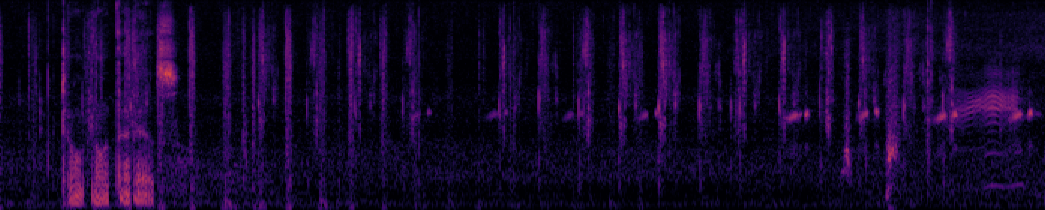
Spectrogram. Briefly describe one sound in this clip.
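Small footsteps patter quickly on hard ground.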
